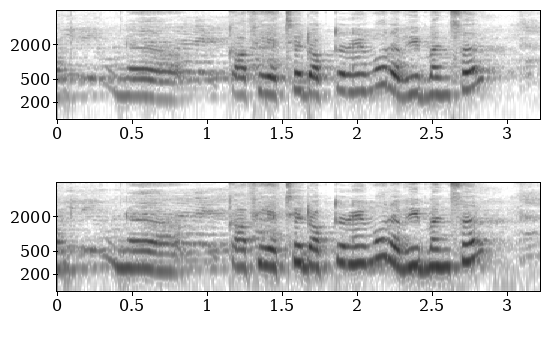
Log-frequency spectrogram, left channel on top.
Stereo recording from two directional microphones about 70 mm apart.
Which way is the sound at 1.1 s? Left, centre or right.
Left.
